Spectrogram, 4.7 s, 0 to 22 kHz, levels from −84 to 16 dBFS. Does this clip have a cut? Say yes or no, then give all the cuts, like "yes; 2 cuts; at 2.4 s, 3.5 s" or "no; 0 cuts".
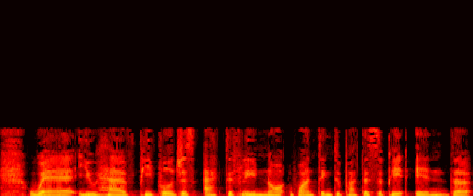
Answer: no; 0 cuts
